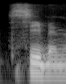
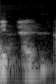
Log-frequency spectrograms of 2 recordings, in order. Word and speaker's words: Sieben: Sieben, that's right. Sieben.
